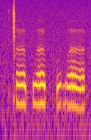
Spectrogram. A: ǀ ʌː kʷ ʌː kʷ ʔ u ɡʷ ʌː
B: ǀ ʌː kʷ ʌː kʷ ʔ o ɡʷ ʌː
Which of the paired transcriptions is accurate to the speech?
A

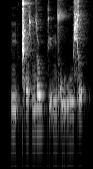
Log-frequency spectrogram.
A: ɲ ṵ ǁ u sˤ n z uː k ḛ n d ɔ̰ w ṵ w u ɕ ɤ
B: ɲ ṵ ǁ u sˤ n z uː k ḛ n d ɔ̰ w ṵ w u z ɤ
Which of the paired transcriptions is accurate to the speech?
A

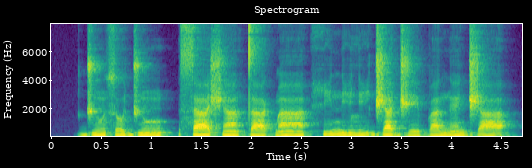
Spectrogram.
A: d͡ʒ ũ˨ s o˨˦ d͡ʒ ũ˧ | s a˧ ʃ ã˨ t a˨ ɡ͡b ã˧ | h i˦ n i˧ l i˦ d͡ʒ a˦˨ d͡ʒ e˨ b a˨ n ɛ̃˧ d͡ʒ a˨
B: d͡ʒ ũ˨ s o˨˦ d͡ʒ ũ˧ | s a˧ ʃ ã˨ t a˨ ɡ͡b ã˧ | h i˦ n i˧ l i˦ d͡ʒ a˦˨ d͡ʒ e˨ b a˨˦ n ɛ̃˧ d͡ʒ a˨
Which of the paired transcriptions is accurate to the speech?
B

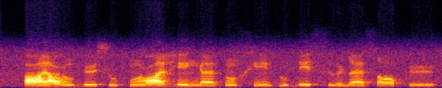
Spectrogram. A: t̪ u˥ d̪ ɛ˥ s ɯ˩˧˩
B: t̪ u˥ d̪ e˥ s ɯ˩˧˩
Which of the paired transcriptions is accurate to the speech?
B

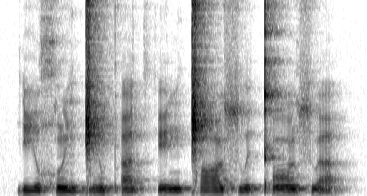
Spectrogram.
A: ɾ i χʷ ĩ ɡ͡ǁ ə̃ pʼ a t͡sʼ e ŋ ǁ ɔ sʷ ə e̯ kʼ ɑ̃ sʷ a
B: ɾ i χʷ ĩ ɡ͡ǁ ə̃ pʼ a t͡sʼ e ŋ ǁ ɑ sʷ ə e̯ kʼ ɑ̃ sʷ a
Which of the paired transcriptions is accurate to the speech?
B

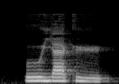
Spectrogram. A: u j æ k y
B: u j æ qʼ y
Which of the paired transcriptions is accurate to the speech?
A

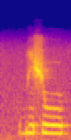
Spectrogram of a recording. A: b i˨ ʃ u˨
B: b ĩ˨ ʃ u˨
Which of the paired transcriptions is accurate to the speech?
A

